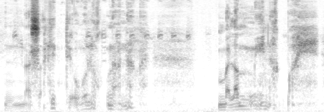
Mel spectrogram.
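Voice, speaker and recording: An actor playing a weak, sick adult son with a hushed voice and a Filipino accent in a radio drama. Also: male voice, low-pitched, sing-song, a little slow, whispered, exaggerated voice. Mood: weak, aggrieved. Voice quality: hushed, breathy. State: feeble from illness, acted.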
